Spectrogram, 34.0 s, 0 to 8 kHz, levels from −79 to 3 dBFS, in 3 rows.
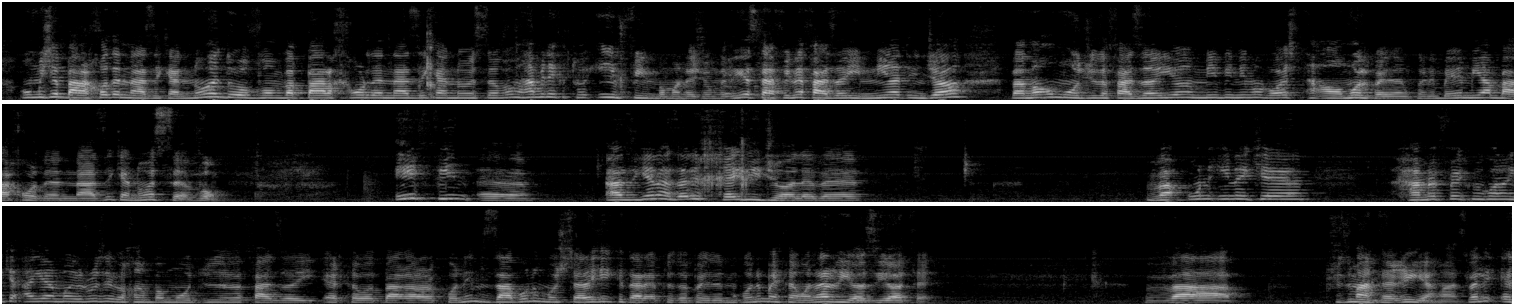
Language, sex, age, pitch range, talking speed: Persian, male, 30-49, 170-225 Hz, 150 wpm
